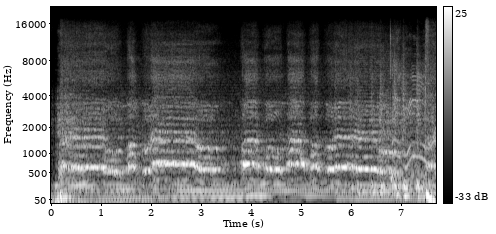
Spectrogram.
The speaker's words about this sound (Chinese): 这时候，美国也不甘示弱，全场疯狂似的唱起美国战歌。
